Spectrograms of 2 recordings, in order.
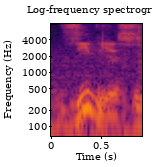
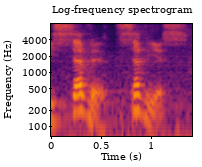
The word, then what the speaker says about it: Xevious: There's no Z. That's an X. XEV. It'd be Sevius. Look, this isn't reading Rainbow Sevius? Gatsby. I'm gonna go with Sevius. Zevius? That's my new pronunciation for this game.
